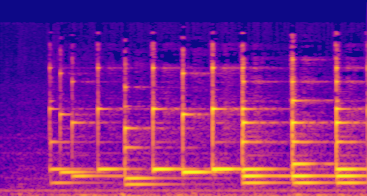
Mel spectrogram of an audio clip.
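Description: A bright, synthesized phone ringtone plays a catchy pop melody of plucky, marimba-like notes in a steady rhythm, clear with no voices over it, played as a round of the Ringtone IQ guessing game.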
